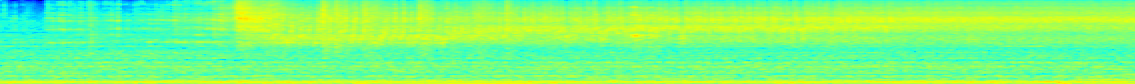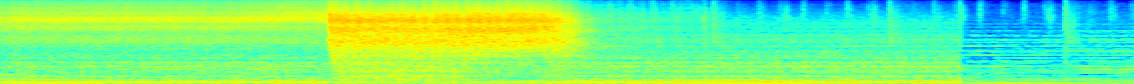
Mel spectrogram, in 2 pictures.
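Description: Gas hissing through a glass tube into liquid ammonia over a steady low hum. The hiss comes in about two seconds in and turns into a loud rush for about two seconds near the end. Background music plays throughout.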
